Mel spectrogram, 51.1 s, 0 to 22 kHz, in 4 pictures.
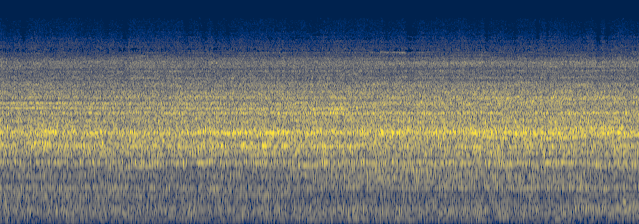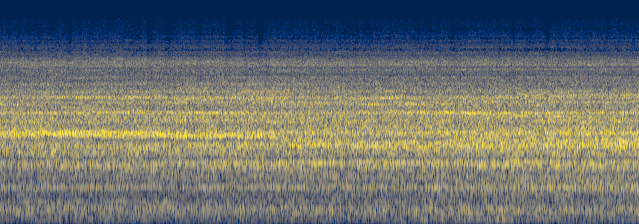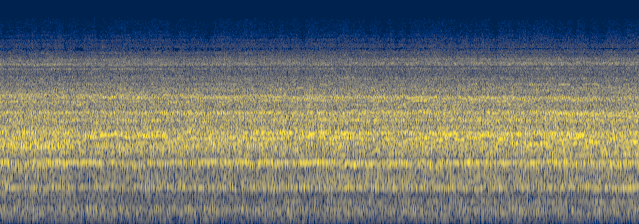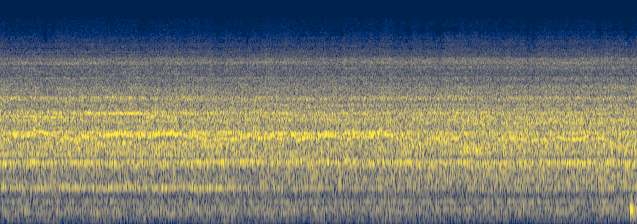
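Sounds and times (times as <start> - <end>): kettle boiling: 50.6 - 51.0.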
